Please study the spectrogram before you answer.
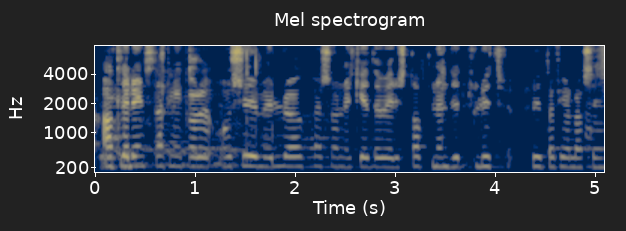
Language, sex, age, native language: Icelandic, male, 11, Icelandic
